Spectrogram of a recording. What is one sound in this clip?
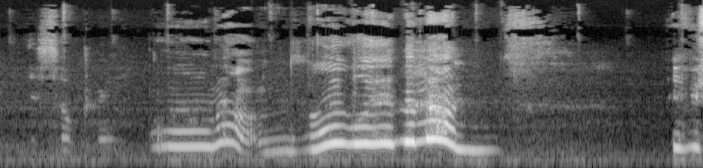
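A young woman talks close by inside a car.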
